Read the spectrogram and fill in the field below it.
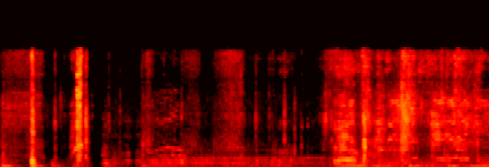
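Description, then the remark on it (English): A car engine is revved, its loud low rumble building and surging in pitch toward the end, with muffled voices and rustling in the background; the driver revs the car to stop kids from being near it. “I just revved up the car, stopped these kids from being near my car.”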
